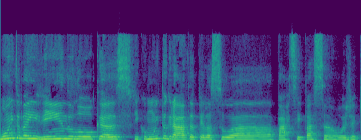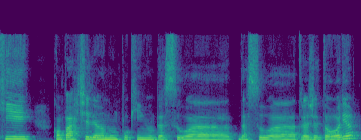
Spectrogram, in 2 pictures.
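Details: Adult woman speaking Portuguese; normal fluent speech.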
